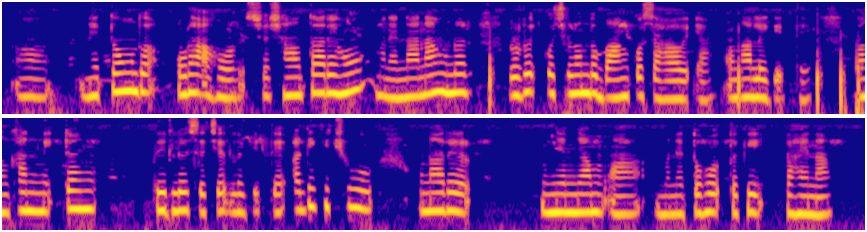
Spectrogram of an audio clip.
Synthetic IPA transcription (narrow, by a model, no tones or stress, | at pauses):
nɛt̪ɔŋd̪ɔ | ɔɽaʔɦɔɾsaw̃t̪aɾɛɦɔ̃manɛnanaɦunəɾɾɔɖɔc̚ˀkɔt͡ʃʰɛlɔnd̪ɔbaŋɔsaɦawɛʔaɔ̰naləɡɛt̪̚ˀt̪ɛbaŋkʰanmit̪̚ˀʈəɲ | t̪iɾləsɛt͡ʃɛt̪̚ˀləɡɛt̪̚ˀt̪ɛʔəɖikit͡ʃʰuɔnaɾɛ | ɲɛlɲamɔʔamənɛt̪ɔɦɔʔt̪əkic̚t̪aɦɛna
